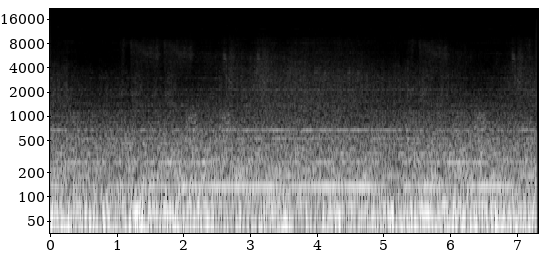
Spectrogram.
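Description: Low, steady game music plays.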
